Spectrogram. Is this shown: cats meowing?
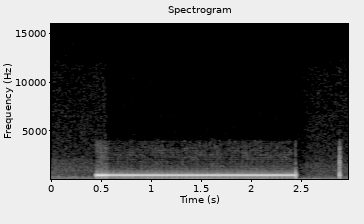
no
